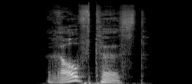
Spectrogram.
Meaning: inflection of raufen: 1. second-person singular preterite 2. second-person singular subjunctive II
- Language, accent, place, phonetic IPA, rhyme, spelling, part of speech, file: German, Germany, Berlin, [ˈʁaʊ̯ftəst], -aʊ̯ftəst, rauftest, verb, De-rauftest.ogg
